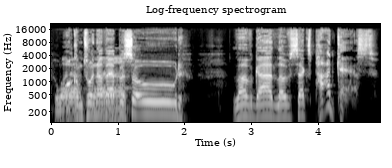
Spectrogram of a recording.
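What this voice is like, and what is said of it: Put-on twangy accent. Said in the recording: “A little twang on it.”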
